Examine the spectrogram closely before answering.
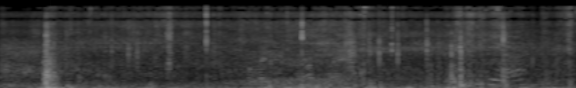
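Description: Hail patters and clicks on pavement.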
